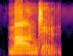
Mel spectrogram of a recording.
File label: "mountain", Indian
